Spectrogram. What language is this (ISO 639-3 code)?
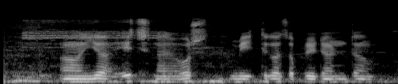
bgp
